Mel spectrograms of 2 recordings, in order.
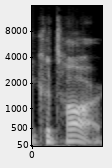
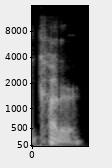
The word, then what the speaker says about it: Qatar: it becomes the accepted which is why when you're pronouncing it in English it's gonna be Qatar If You're Gonna Go Arabic then it's not even going to be it's definitely not going to be cutter so that's where I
